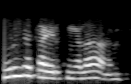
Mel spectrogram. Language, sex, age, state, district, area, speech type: Tamil, female, 45-60, Tamil Nadu, Thanjavur, rural, conversation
